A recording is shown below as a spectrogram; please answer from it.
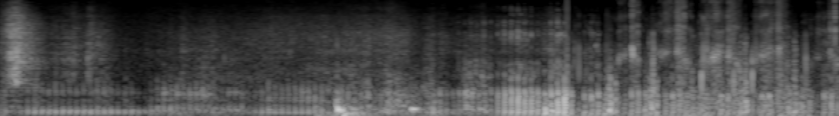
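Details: Rangi, the youngest domestic cat of the household, purrs in a steady low rumble for the first second and a half, then wet licking and grooming clicks crowd in over the purring.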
